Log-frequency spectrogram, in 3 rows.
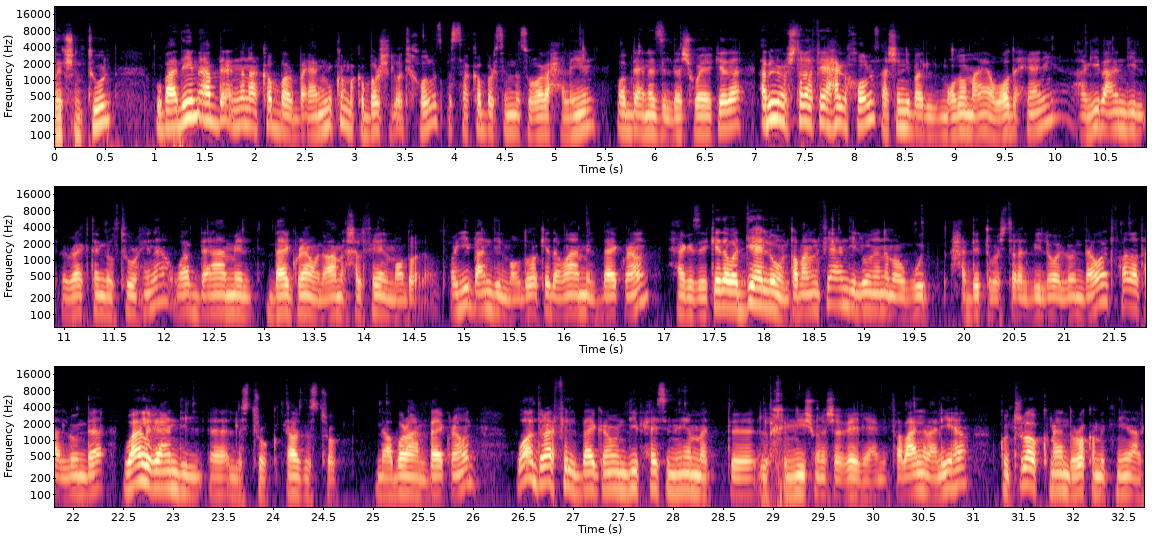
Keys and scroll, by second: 32.2 super+2.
